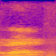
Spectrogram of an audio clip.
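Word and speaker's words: read: न रेड the book इसको हम प्रोनाउंस क्या करेंगे रेड बिकॉज हैव आया है परफेक्ट है तो वर्ब की कौन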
